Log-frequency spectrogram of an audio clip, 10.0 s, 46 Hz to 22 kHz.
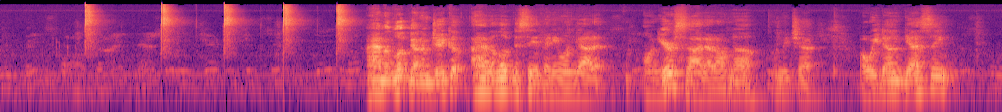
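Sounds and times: sharp snaps: 1.6 - 3.6.

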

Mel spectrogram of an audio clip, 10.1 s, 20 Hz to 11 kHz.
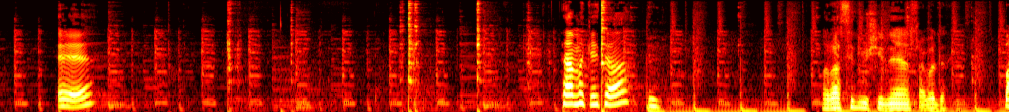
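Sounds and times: quiet plucked background music: 0.1 - 10.0
fork clinking against a plate: 2.3 - 3.2, 3.9 - 6.4.

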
